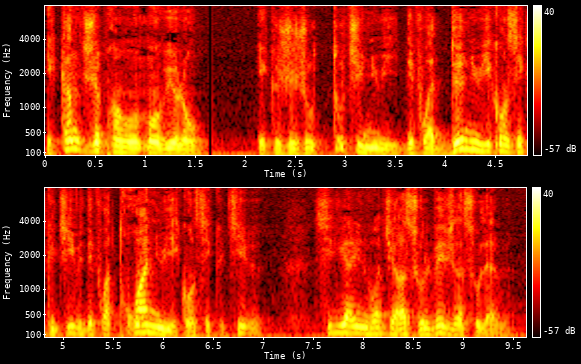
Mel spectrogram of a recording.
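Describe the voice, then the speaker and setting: A man's dark, mellow, somewhat breathy voice at a moderate pace against a quiet background. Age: 70s. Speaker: violinist. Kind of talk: interview. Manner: halting, repetitive.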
